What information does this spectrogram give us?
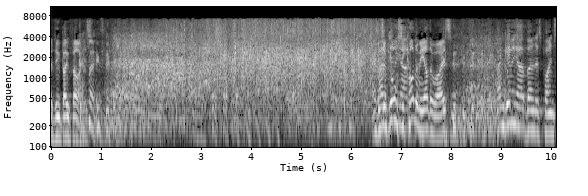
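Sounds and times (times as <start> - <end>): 
speech: 0.0 - 2.0, 3.2 - 4.8, 6.4 - 10.1
laughter: 0.6 - 9.5
audience applause: 1.3 - 7.4.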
